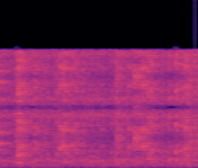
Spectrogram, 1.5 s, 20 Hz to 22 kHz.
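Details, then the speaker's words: Toyota Yaris OEM fuel pump on a bench at 13.5 V, pressure gauge disconnected, earlier holding 45 psi within the 40–50 psi spec: even high-pitched whirr with fuel splashing, no grinding or surging; normal, modest flow, enough for the stock injectors. "the flow rate of it. And uh it's not a very high flow rate uh that you know as to what we might expect to see"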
